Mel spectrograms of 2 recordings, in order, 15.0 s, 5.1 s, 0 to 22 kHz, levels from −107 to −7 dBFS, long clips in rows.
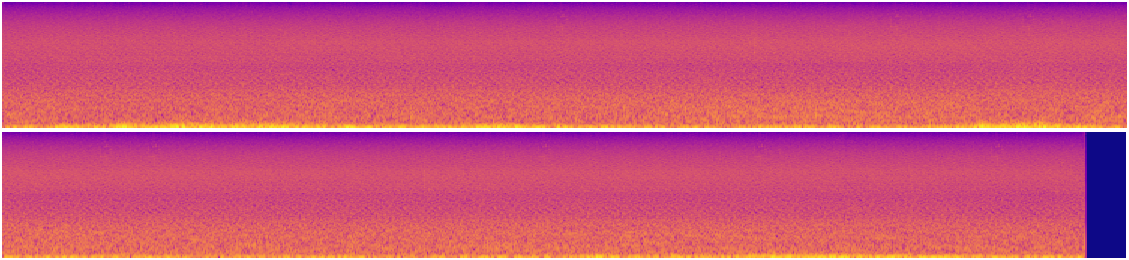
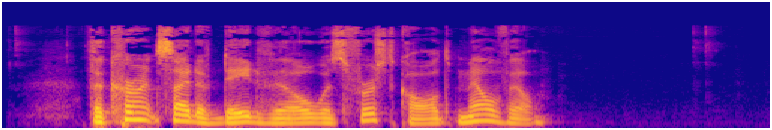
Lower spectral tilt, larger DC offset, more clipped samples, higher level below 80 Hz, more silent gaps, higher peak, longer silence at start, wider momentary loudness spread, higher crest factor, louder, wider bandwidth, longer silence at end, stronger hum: second, -3 dB/octave vs -5 dB/octave; neither; neither; first, -26 dBFS vs -52 dBFS; neither; second, -6 dBFS vs -2 dBFS; second, 0 s vs 0.6 s; second, 3 LU vs 8 LU; about the same, 16 dB vs 20 dB; second, -29 LUFS vs -21 LUFS; first, 19.5 kHz vs 11.5 kHz; second, 0.3 s vs 1.5 s; neither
